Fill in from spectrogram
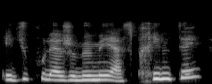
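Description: A woman's voice: mid-range voice, animated, moderate pace, warm tone, breathy edge, dry recording. A woman guest recounting a race in a casual interview, talking animatedly with many fillers and restarts. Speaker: podcast guest, trail runner. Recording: dull lo-fi sound.

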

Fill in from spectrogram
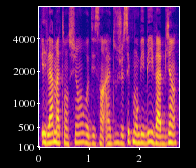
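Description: This young adult woman's voice sits on the low side, with fairly even intonation and a quick pace. Interviewed on a podcast, she tells a personal story with emotion, often hesitating, using fillers and restarting.

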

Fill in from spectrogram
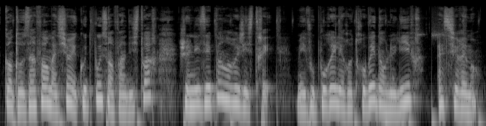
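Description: Woman podcast host, calm measured reading, mellow dark tone, author introducing stories. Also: medium pitch.

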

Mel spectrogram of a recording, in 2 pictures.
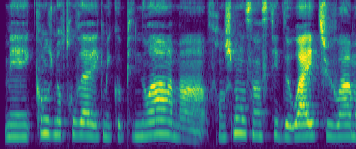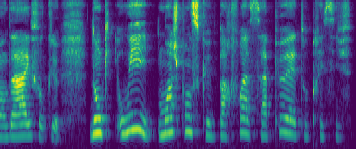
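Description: A woman guest recalls things in a relaxed, reflective way during an interview. Her speech is conversational, at a middle pitch, with an easy rhythm. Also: moderate pace. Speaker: guest, magazine founder. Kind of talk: casual interview talk.

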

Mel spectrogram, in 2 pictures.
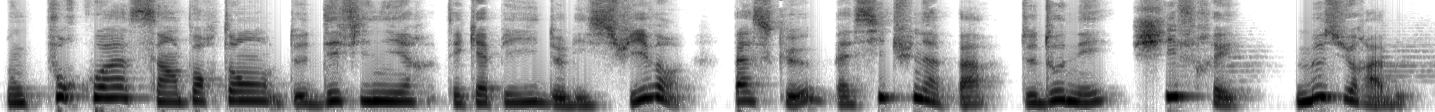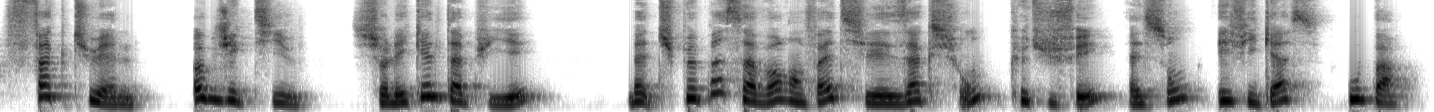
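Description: A woman's voice: medium pitch, very animated, moderate pace, a little mellow, breathy edge. A woman in her thirties hosting a solo podcast as a productivity coach, chatty and upbeat, talking straight to the listener.

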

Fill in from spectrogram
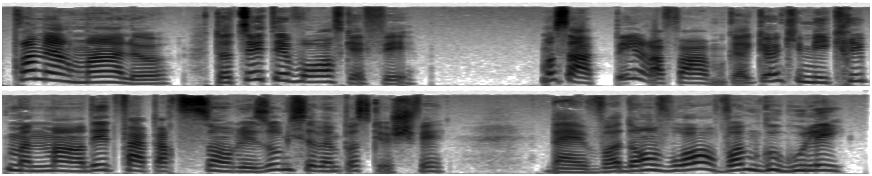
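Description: A woman's voice: a little high, expressive, quick pace, dry recording, studio quality. A woman with a Québécois accent hosting her own solo podcast as an NLP coach, talking casually and playfully, swooping up and down and laughing at herself. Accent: Québécois French. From Quebec.

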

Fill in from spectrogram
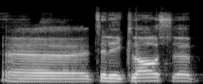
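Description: Recorded in a clean studio with no echo, the young Quebec junior hockey player speaks slowly and flatly in a medium-pitched, fairly bright, smooth voice. As an interview guest with a Quebec French accent, he rambles casually and uses plenty of fillers.

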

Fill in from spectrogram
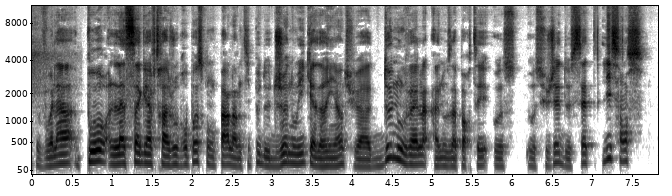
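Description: A man's voice: mid-range voice, lively intonation, brisk, hardly any pauses, dark tone, dry recording. A man hosting a casual pop-culture news podcast, talking with many hesitant fillers. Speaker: podcast host.

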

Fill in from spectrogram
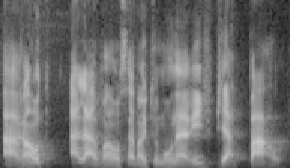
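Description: A man with a Québécois French accent speaking as a guest on a live podcast in front of an audience, animated and joking, acting out the voices in his head. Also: medium pitch, fast. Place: event hall with live audience.

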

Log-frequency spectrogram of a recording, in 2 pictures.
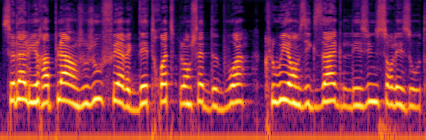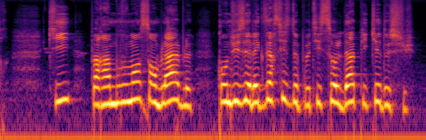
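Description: A woman narrating a classic tale in a measured, expressive storytelling voice. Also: sits high. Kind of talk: audiobook reading of a classic tale.

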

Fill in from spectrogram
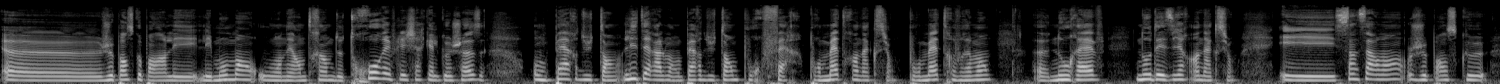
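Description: A young woman with a French accent talks straight to her listeners in a solo podcast, earnest and encouraging, often stopping to restart a phrase. Her voice sits in a middle pitch range and is recorded dry and close, with no room around it. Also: no echo. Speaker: podcast host and teacher trainer.

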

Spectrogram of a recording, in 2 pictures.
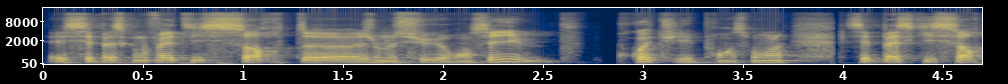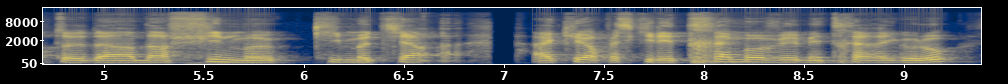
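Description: A man's voice: mid-range voice, moderate pace, fairly bright tone. A man co-hosting a casual film podcast, telling digressive anecdotes with many fillers. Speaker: podcast co-host.

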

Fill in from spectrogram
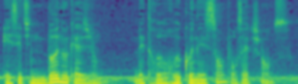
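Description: A man hosting an improvised guided meditation, pausing often, repeating phrases and slipping into informal asides. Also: lowish voice, steady tone, noisy background. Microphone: speaking into a microphone. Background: music.

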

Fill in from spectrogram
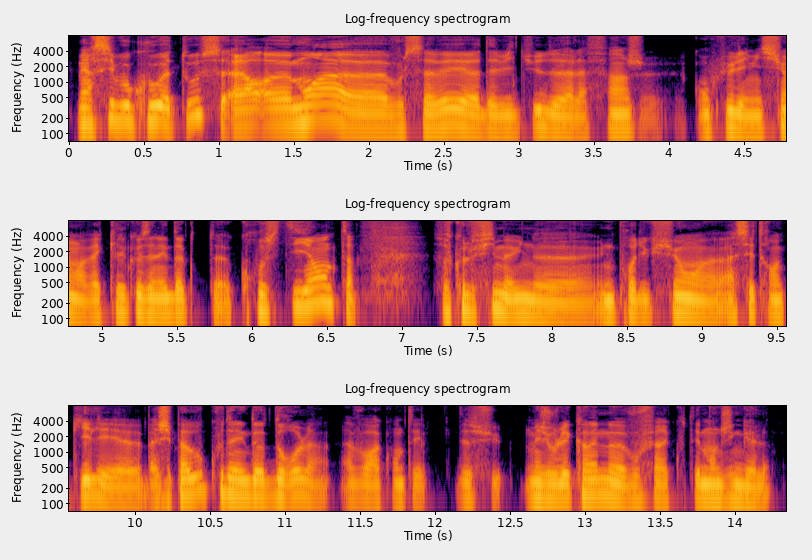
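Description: A man's voice: mid-range voice, fast talker, warm tone, no echo, clean studio sound. A man hosting a casual film podcast, sharing trivia in a chatty way with plenty of hesitations. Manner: chatty, many fillers, relishes film trivia. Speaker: podcast host.

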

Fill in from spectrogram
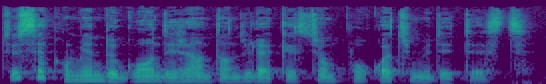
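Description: A man voicing a weary young woman who speaks in a low, guttural, scornful way. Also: quick pace, dark tone, lightly acted. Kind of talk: audiobook character voice.

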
